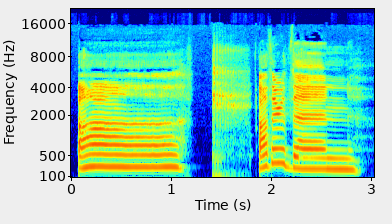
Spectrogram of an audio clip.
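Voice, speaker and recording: A woman's voice: sits high, flat delivery, extremely slow, smooth, dry recording. A middle-aged woman co-hosting a podcast in casual chat, rambling and laughing often. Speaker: podcast co-host.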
